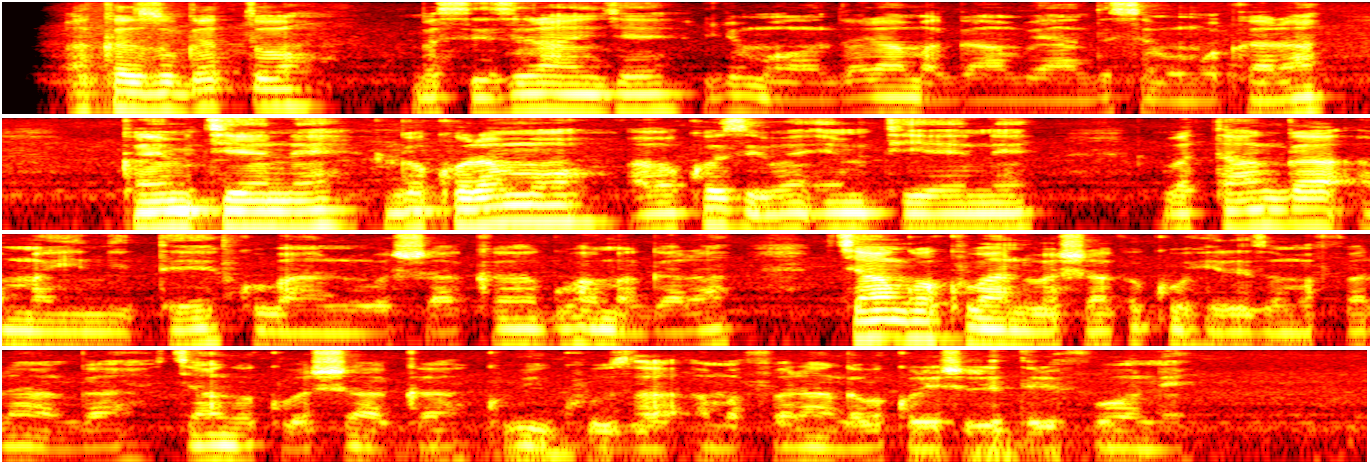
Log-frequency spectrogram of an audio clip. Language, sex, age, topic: Kinyarwanda, male, 25-35, finance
